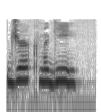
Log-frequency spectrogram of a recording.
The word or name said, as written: jerk McGee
